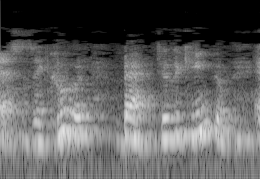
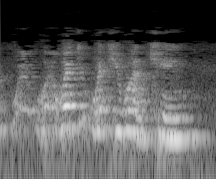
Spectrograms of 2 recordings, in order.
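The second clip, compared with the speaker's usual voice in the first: flustered wizard; 7 semitones higher than usual. Acted. Wizard answers king.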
